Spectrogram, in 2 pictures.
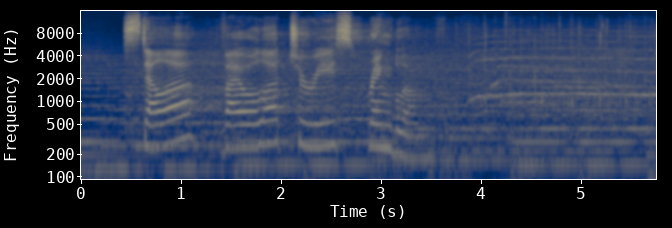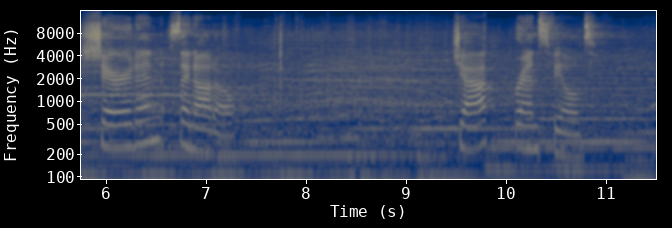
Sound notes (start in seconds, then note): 3.6 congregation cheering; 11.1 congregation cheering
